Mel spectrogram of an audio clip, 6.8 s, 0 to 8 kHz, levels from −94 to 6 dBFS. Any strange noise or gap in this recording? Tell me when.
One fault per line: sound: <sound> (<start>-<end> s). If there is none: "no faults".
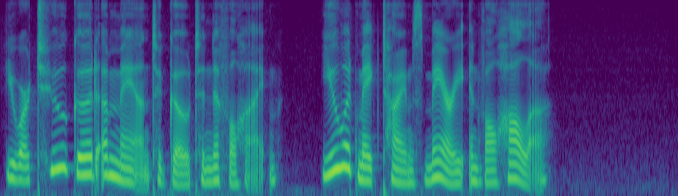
no faults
